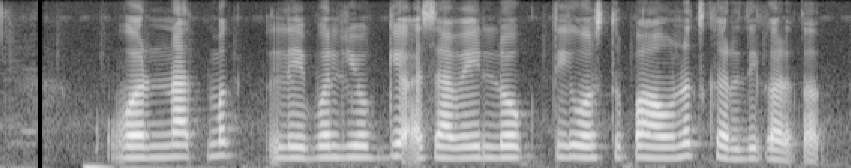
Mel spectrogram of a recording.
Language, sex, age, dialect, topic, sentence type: Marathi, female, 31-35, Standard Marathi, banking, statement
